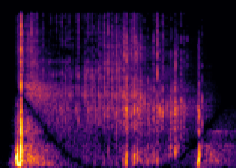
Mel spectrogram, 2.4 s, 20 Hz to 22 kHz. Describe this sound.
GLISIC Marijana 2020 2021 book
I recorded the sound of a book being closed, reversed the direction and added reverb and phase effects.
book, echo, pages, paper, reverb, reverberation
